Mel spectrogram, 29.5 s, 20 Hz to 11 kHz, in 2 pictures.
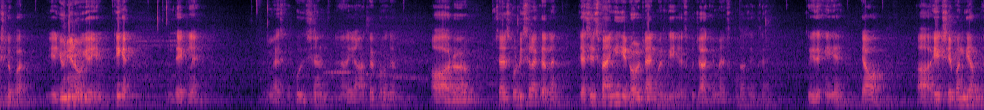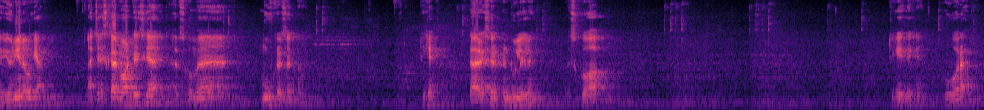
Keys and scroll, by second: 3.5 super+z, 3.8 super+z, 11.1 super+z.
